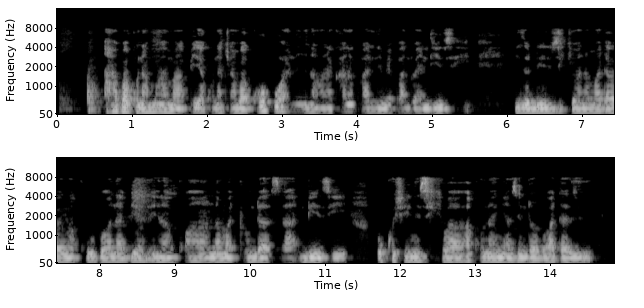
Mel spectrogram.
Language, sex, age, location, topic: Swahili, male, 25-35, Wajir, agriculture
